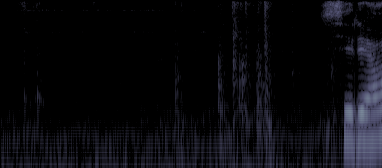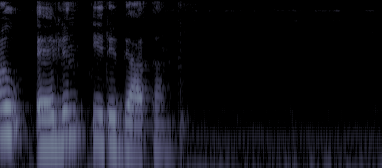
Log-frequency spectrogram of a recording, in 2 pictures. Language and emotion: Russian, neutral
